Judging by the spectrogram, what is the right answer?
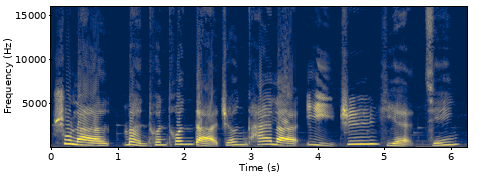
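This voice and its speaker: High, sing-song woman storyteller. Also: expressive, extremely slow, no echo. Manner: gentle, sing-song, soothing. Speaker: children's storyteller. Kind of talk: bedtime story narration for children. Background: soft background music.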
